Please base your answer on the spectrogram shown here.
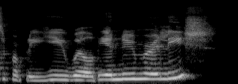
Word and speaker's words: Enuma Elish: I don't know how to pronounce it properly. You will. The Enuma Elish? Enuma Elish.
